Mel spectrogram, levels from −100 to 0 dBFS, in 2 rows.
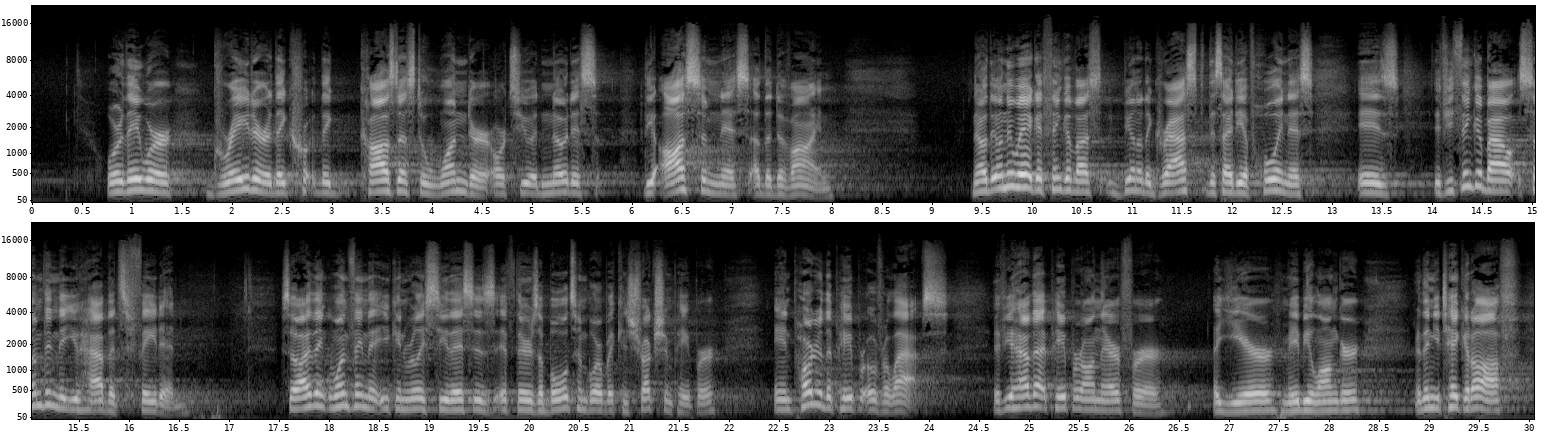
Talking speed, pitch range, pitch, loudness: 180 wpm, 150-180 Hz, 160 Hz, -29 LUFS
